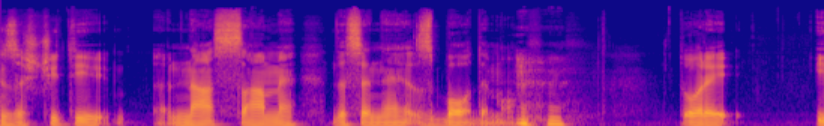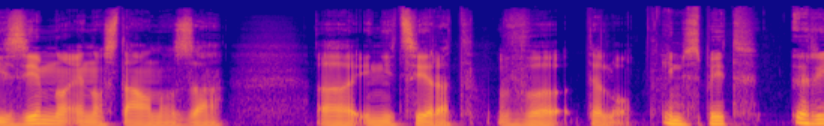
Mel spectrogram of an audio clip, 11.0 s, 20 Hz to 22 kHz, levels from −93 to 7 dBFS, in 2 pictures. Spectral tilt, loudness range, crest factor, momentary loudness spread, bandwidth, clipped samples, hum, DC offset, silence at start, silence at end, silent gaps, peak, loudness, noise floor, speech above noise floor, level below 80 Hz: -5 dB/octave; 2 LU; 18 dB; 12 LU; 17.5 kHz; under 0.1%; none; under 0.1%; 0 s; 0 s; none; -2 dBFS; -20 LUFS; -60 dBFS; 40 dB; -38 dBFS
